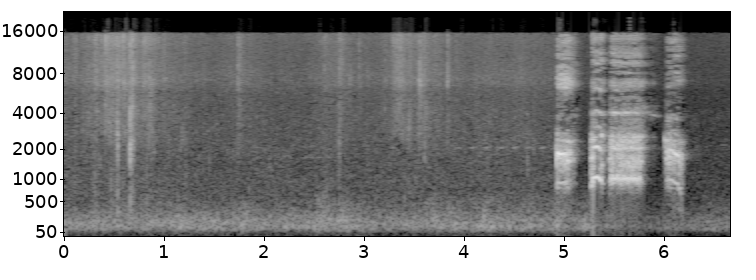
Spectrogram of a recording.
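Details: Red junglefowl crow used as a hunting decoy. After quiet rustling background, a loud crow breaks out near the end in four harsh segments: a short opening note, a clipped second, a long drawn middle and a closing note.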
